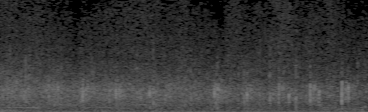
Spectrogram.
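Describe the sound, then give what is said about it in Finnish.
An audience at a sermon applauds for Jesus, a dense wash of many hands clapping at a moderate level with scattered sharper claps standing out, continuing throughout without a break. “Aplodi tälle Jeesukselle.”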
